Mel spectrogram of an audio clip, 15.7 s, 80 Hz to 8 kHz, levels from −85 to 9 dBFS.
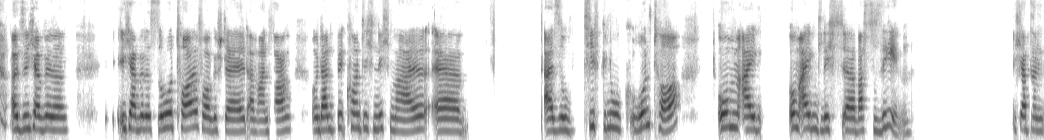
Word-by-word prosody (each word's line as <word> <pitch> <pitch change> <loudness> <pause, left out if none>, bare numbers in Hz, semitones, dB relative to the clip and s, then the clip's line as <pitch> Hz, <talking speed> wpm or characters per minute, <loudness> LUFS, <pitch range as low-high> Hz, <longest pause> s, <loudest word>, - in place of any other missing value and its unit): Also, 245 0 +3
ich 250 - -2
habe 240 -1 +5
mir 245 0 +1
dann 230 0 -1 0.7
ich 275 -10 -1
habe 245 -1 +4
mir 245 - +1
das 240 -1 -1
so 260 +4 +4
toll 270 +1 +3
vorgestellt 215 -3 0
am 210 -2 -3
Anfang 205 +3 -2 0.3
und 230 0 -3
dann 235 0 +3
b 270 +1 -2
konnte 265 -2 -4
ich 245 - -9
nicht 245 0 -5
mal, 215 +2 0
äh 215 -1 +1 1.2
also 220 -1 +2 0.2
tief 290 -1 -3
genug 265 -2 -4
runter, 245 -3 +2 0.6
um 275 0 +3
eigen 235 -1 +3 0.4
um 270 +1 +3
eigentlich, 240 -2 0
äh, 220 -1 +3
was 220 0 0
zu 220 - -10
sehen. 210 -5 -3 1.5
Ich - - -6
habe 240 0 +4
dann 220 -2 -6
235 Hz, 140 wpm, -24 LUFS, 220-255 Hz, 1.5 s, habe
